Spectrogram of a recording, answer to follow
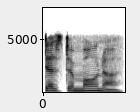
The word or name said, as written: Desdemona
